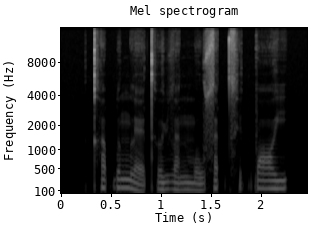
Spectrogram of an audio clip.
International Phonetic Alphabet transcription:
kʰɐ˥p̚lʊ˥ŋ lɛː˨˩t̪ʰɵ˨˧ɥlɐ˨˧n mo˨˧wsɐ˥t̚ t͡sʰɪ˨˥k̚pɔː˥j

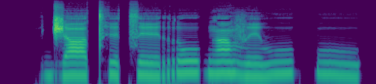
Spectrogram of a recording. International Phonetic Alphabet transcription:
d͡ʒaː˨tʰɪ˨ t͡seː˨roː˦ɡã˦ ve˨βuː˦ k͡pu˦˨

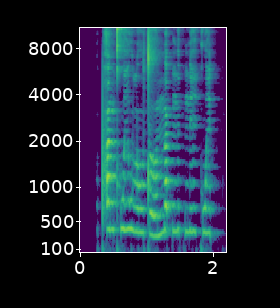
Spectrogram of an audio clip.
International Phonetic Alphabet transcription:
pʰa˥˩nkʰwiː˥˩wluː˧tɤː˩˦ na˦˥k̚ ŋe˥˩k̚ niː˥˩kwi˥˩t̚

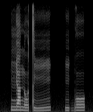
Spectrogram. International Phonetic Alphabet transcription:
ɲa˦no˨˦tiː˨˦ | i˨ɡ͡bo˦

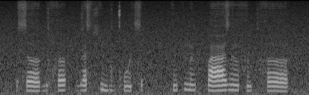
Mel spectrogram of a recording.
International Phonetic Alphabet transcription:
sɐːɡəhɐ | ɡasçə̃bʲukʷʼə̃ːs | kə̃knə̃ːk paːzə̃ːhə̃ːk hɐː

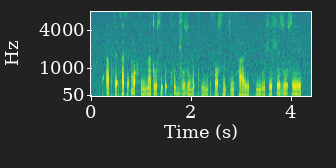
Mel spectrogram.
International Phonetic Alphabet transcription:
ʔä˦˨pʰɛ˦ʔ θä˦˨θɛ˦ʔmɔ˦˨hĩ˨ nã˦˨tu˦sʰi˦˨ ʔʊ˦ʔkʰu˦˨ d͡ʑu˦ zu˨mʊ˦ʔpʰi˨ mɪ˦ʔθɔ˨sʰĩ˨ t͡ɕĩ˨ha˨ɪ̯ | ɲu˨ʃe˦˨ ʃe˦˨zu˦sʰe˦

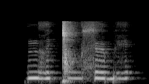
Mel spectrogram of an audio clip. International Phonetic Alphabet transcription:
nə̤i̯ ǀṳ sʏbe̤

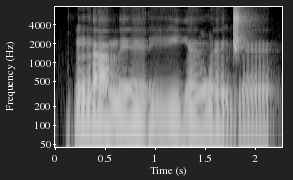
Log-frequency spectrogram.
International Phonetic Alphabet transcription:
ɗũ˦ɾa˧meː˦˨ɾiː˦˨ jɛ̃˧wɛ̃˨ d͡ʒɛ̃˨

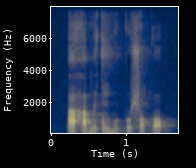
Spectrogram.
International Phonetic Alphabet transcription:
a˧ha˨ be˨tũ˨ ɡ͡bu˨ku˨ ʃɔ˨˦kɔ˧

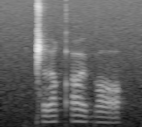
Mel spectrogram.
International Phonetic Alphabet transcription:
ǁəqʼœɡɒ

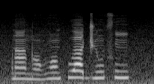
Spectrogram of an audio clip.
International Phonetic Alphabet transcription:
ɾã˧dɔ̃˨ vɔ̃˧kʷaː˦d͡ʒũ˧ sĩ˦

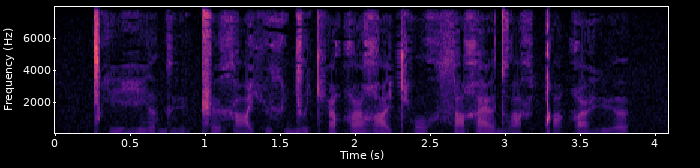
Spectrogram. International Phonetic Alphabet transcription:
ǀʰi ɦiə̯ɡʱy ǁøxɑçyx ɟɯ cʰyqyʁɑə̯ cʰox sɑχæə̯dwɑxǃɑ qyɦyə̯

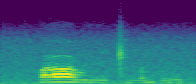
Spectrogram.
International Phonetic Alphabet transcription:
paːɹeː ɡ͡ǁɨnənpeː

